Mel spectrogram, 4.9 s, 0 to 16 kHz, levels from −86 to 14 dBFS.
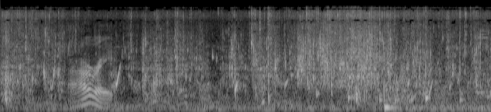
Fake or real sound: fake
